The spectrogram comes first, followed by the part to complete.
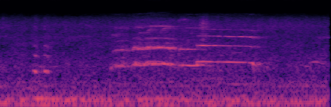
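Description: Rooster crowing once: a single drawn-out call starting about one and a half seconds in and lasting nearly two seconds.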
